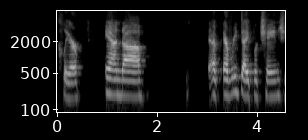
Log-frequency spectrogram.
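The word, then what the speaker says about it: Xlear: a nasal spray called clear um it's spelled with an X so it really throws people off some people may know it to be exer but it's pronounced clear and uh every diaper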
